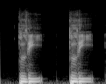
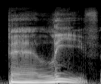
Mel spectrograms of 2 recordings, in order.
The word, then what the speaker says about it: believe: Okay, believe 别发成 bleep. Okay, 这是一个音节，我们要 believe 两个音节。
